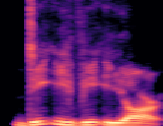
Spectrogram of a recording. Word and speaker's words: Dever: So a single consonant following a vowel is a hard vowel. D-E-V-E-R is pronounced Dever. D-E-V-V-E-R would be Dever.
